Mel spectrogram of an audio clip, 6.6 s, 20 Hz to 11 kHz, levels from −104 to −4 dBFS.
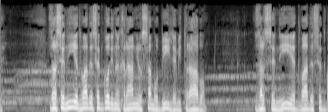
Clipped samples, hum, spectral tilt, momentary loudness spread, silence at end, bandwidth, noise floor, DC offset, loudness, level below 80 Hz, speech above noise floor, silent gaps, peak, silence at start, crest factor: under 0.1%; none; -5.5 dB/octave; 12 LU; 0 s; 9.6 kHz; -40 dBFS; under 0.1%; -17 LUFS; -54 dBFS; 24 dB; none; 0 dBFS; 0 s; 18 dB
